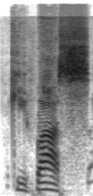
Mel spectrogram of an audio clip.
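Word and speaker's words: Κηφᾶς: arameo al griego, y Pablo pronuncia Kifás, añadiendo una S que distingue o que se añade, digámoslo así, con el objeto de hacer mejor sonantes, es decir, bien sonantes, palabras semíticas en griego.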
